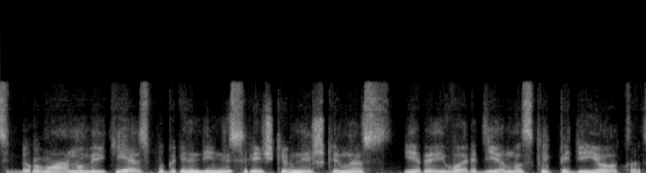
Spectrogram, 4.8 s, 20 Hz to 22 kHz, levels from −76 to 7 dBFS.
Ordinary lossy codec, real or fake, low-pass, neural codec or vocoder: Opus, 16 kbps; fake; 10.8 kHz; codec, 24 kHz, 1.5 kbps, HILCodec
